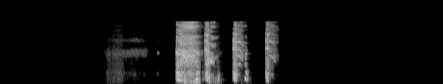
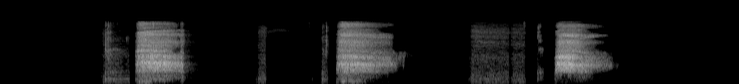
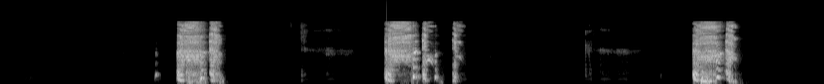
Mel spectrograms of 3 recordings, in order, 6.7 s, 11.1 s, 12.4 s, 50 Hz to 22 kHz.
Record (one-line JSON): {"cough_length": "6.7 s", "cough_amplitude": 31263, "cough_signal_mean_std_ratio": 0.27, "exhalation_length": "11.1 s", "exhalation_amplitude": 12537, "exhalation_signal_mean_std_ratio": 0.34, "three_cough_length": "12.4 s", "three_cough_amplitude": 32767, "three_cough_signal_mean_std_ratio": 0.32, "survey_phase": "alpha (2021-03-01 to 2021-08-12)", "age": "18-44", "gender": "Female", "wearing_mask": "No", "symptom_cough_any": true, "symptom_change_to_sense_of_smell_or_taste": true, "smoker_status": "Never smoked", "respiratory_condition_asthma": false, "respiratory_condition_other": false, "recruitment_source": "Test and Trace", "submission_delay": "1 day", "covid_test_result": "Positive", "covid_test_method": "RT-qPCR", "covid_ct_value": 21.8, "covid_ct_gene": "N gene", "covid_ct_mean": 22.6, "covid_viral_load": "39000 copies/ml", "covid_viral_load_category": "Low viral load (10K-1M copies/ml)"}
